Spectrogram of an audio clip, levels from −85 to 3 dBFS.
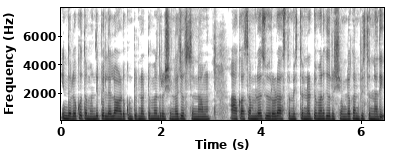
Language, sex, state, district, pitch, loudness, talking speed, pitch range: Telugu, female, Andhra Pradesh, Guntur, 190 Hz, -13 LUFS, 140 wpm, 185-195 Hz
